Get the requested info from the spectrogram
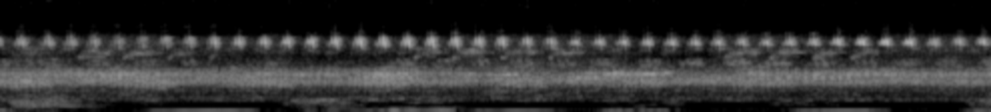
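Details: Insects calling at the recorder's home: a steady high hiss with a fast, even pulsed trill above it, under low tonal hoots or hums that come and go about once a second.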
